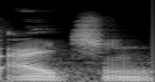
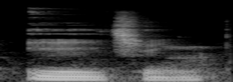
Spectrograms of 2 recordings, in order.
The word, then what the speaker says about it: I Ching: A lot of people would pronounce it as I Ching, but it's I Ching.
